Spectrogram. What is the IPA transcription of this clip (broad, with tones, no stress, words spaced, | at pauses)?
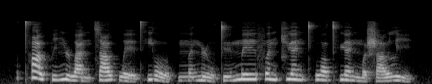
t̪ʰɑ˥˩ʊ̯pi˧˥ŋ ɻwa̰˨˩nt͡sɑ˧˥ʊ̯pwḛ˨˩ɪ̯t̪ʰjo˥˩ʊ̯ | n̪ə˧˥nɻṵ˨˩t̪y˧˥ me˥ɪ̯fə˥˧nt͡ɕɥɛ˥˧n t̪ʰwɔ˥˧t̪ʰɥɛ˥˩nmɤ˩ʂɑ˧˥ʊ̯ li˥˩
